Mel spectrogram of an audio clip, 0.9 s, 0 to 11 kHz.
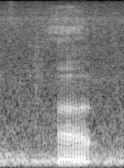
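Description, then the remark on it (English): A single short sneeze from someone in the audience, a brief voiced burst that rises clearly above a low, steady background hum. “and I've been on this hobby horse now for 6 years, bless you.”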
